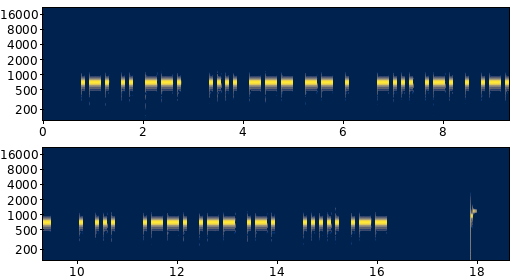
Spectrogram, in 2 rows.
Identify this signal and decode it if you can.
Morse code, heard as a keyed tone, about 15 wpm, 700 Hz. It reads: RIG HOME BREW ES PWR 5W
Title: K1USN SST QSO Practice 15wpm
